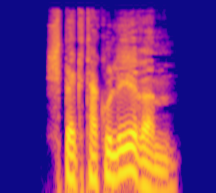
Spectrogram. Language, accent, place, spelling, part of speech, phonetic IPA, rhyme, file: German, Germany, Berlin, spektakulärem, adjective, [ʃpɛktakuˈlɛːʁəm], -ɛːʁəm, De-spektakulärem.ogg
- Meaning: strong dative masculine/neuter singular of spektakulär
